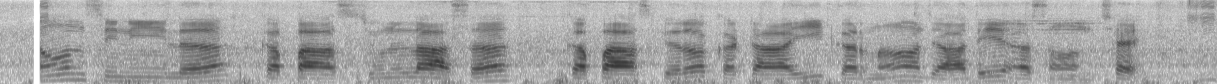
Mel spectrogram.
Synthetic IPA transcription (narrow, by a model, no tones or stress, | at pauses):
t͡ʃəːnsiniːləkəpaːst͡ʃunlasəkəpaːskeɾɔkəʈaːikəɾnad͡ʒaːd̪eəsaːnt͡ʃʰɛ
